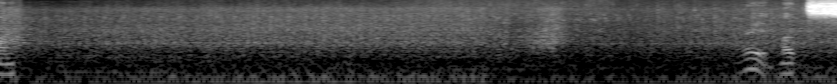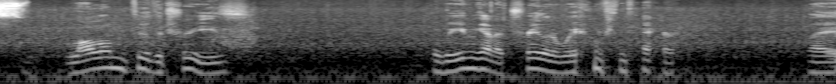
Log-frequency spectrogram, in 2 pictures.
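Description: A heavy truck engine rumbles low and steadily.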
